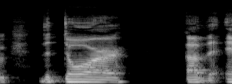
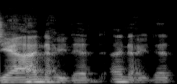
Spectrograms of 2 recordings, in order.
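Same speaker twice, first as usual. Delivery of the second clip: softer, real catch in the voice; fading, genuinely choked up; retelling the scene and getting emotional; 3 semitones lower, 6 dB quieter, faster than usual. Real, not acted. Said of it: "I'm getting a little choked up".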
